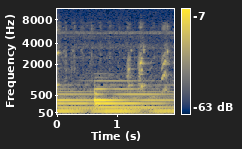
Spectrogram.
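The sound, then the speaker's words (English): A dog makes a few short, high whining yelps in the background, spaced across a couple of seconds, over a constant low electrical hum, recorded outdoors at about 12:54 at night. No one speaks. “He will not be quiet, because my grandmother invited our dog to come stay with hers to see if she could allow him to sleep in the same kennel as her.”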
